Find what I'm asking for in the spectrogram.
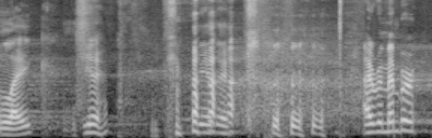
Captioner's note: laughter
